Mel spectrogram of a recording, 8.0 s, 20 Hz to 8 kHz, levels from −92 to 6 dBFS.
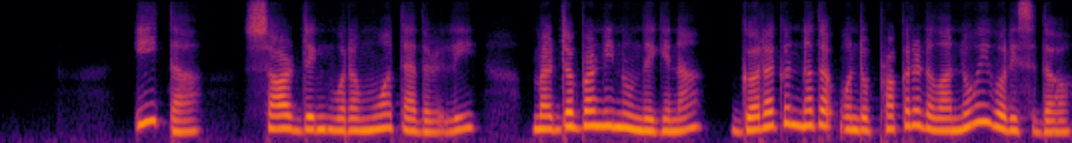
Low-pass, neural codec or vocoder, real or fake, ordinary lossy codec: none; codec, 16 kHz, 0.2 kbps, FocalCodec; fake; none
